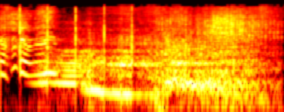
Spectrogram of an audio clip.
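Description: Tiger roaring: one long, low, rough roar that starts about half a second in and falls in pitch as it goes.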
